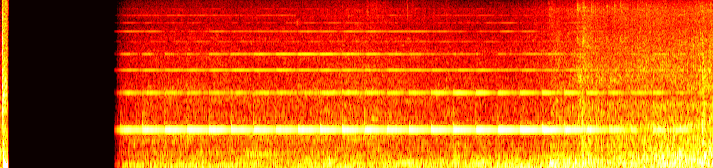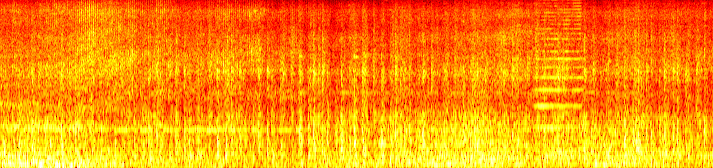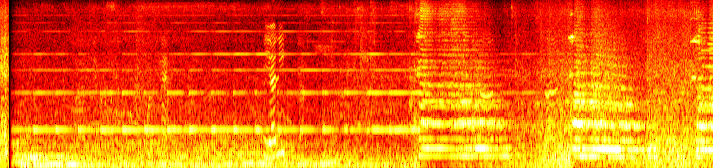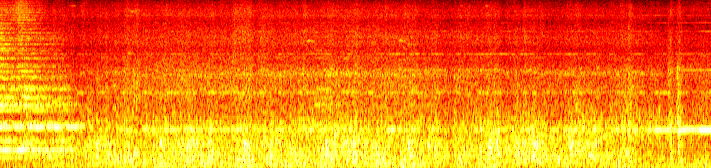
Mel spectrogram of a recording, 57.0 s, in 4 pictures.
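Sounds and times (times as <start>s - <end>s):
train wheels clattering over rail joints: 11.0s - 28.7s
long train horn: 24.8s - 26.1s, 36.8s - 38.9s, 39.9s - 41.7s, 42.3s - 44.6s, 49.0s - 49.4s
short train horn: 24.9s - 26.0s, 36.8s - 38.9s, 39.9s - 41.6s, 42.4s - 44.5s.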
